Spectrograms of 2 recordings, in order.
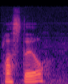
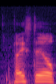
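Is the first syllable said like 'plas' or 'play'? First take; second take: plas; play. First: The first syllable is said like 'plas'. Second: The first syllable is said like 'play'. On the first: "you can call it plasteel if you really, really want to" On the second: "I'm going to call it playsteel"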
